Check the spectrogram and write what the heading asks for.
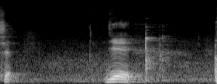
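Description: A ceramic mug set down on the table with a brief clink, about one and a half seconds in.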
